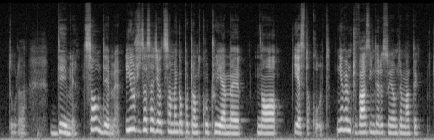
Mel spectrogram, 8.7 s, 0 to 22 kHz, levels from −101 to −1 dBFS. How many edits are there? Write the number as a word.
two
